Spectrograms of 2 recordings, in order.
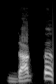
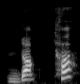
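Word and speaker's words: doctor: can repeat the word শব্দটি ডাক্তার না শব্দটি হচ্ছে ডক্টর এর পরবর্তী শব্দটি হচ্ছে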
